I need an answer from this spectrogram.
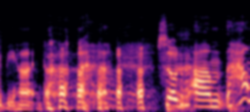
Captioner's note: laughing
